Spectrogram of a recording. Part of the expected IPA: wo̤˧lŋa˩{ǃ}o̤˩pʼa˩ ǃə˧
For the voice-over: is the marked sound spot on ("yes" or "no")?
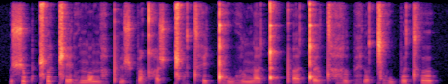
yes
